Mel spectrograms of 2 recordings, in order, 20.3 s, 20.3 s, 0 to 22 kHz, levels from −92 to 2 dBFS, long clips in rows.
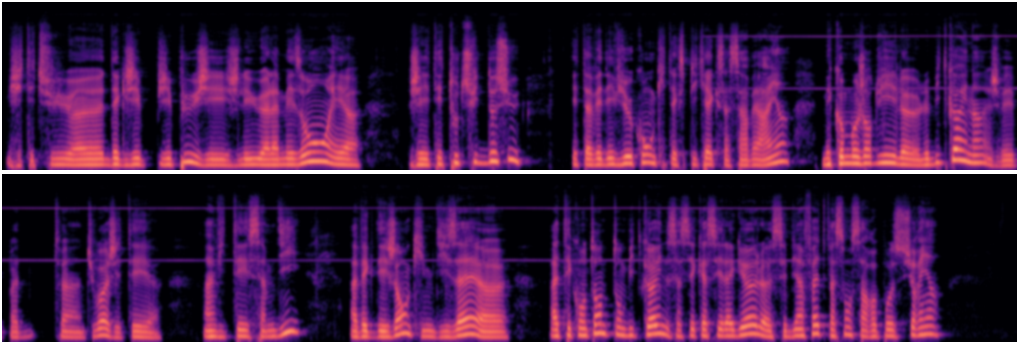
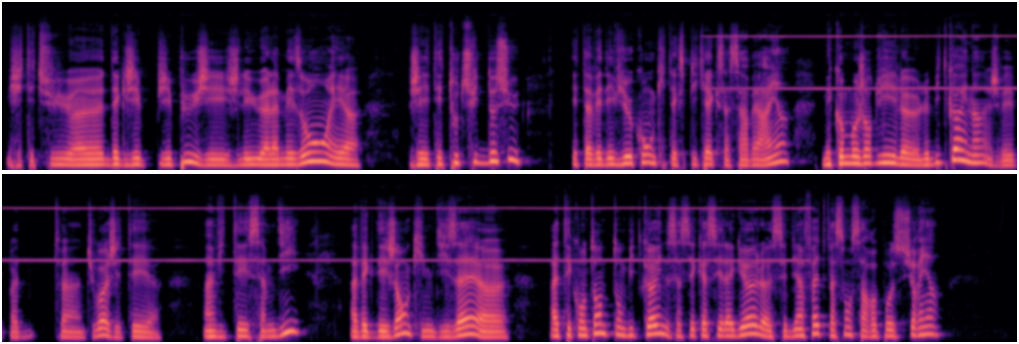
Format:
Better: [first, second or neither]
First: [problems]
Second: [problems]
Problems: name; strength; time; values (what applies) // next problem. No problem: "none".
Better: first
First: high-pitched whine; faint; from 7 to 18 s; 9.5 kHz, 20 dB below the speech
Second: high-pitched whine; loud; from 7 to 18 s; 9.5 kHz, 6 dB below the speech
